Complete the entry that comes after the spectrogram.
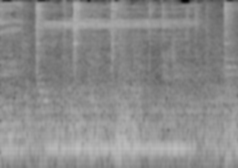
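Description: A local commuter train rolls along in the Corpse Party: Book of Shadows video game, a steady low rumble with a sustained tonal hum and faint rail clatter, heard alone.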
